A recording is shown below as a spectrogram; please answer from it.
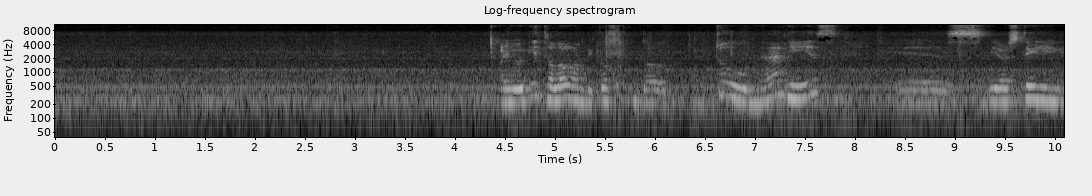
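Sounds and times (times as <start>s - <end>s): range hood fan humming: 0.0s - 10.0s.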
